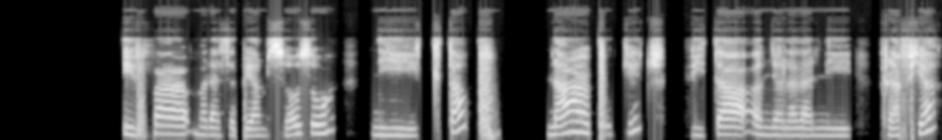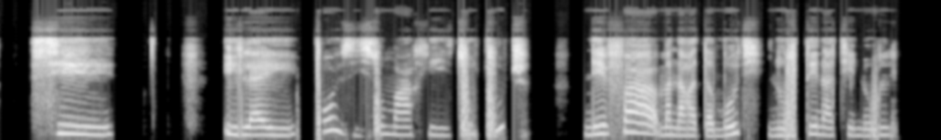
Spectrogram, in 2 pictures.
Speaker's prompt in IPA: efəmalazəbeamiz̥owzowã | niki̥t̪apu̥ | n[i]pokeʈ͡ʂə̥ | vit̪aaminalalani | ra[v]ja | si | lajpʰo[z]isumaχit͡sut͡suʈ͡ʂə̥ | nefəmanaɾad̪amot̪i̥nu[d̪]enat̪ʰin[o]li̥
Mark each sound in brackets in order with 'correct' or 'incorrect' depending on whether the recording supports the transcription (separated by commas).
incorrect, incorrect, correct, incorrect, incorrect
